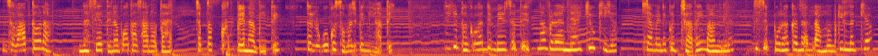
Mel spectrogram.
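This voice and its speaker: A woman's voice: extremely high pitch, darkish tone. A woman voicing a heartbroken young wife who pleads tearfully and emotionally in a fan-dubbed romantic audio drama.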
